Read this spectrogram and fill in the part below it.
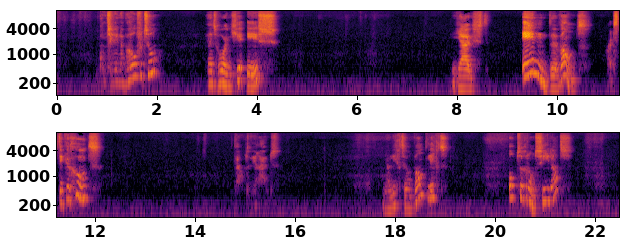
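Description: A middle-aged woman speaks calmly and warmly, close to a microphone, in short phrases with pauses.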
